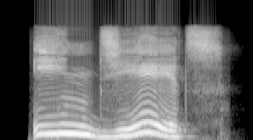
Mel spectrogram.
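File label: "turkey", Russian; bukvar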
